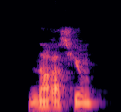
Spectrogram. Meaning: 1. narration (account; story) 2. narration (literary device) 3. narration
- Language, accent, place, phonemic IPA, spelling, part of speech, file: French, France, Lyon, /na.ʁa.sjɔ̃/, narration, noun, LL-Q150 (fra)-narration.wav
